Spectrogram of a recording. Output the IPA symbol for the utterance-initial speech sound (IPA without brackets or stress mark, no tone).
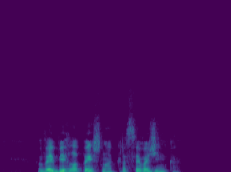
ʋ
